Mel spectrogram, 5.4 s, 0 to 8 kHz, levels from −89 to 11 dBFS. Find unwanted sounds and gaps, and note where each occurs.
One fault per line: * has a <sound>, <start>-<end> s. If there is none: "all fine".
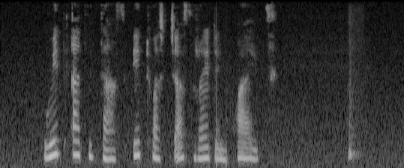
* has a whoosh, 4.6-4.9 s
